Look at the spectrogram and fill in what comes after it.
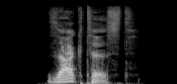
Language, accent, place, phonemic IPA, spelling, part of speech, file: German, Germany, Berlin, /ˈzaːktəst/, sagtest, verb, De-sagtest.ogg
- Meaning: inflection of sagen: 1. second-person singular preterite 2. second-person singular subjunctive II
